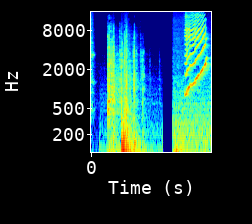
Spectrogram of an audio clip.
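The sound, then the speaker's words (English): A heavy door opens with a solid thunk and a clattering rattle, then after a brief pause a high, rising creaky squeal follows as it swings. No voices. “Okay, we'll try some doors.”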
